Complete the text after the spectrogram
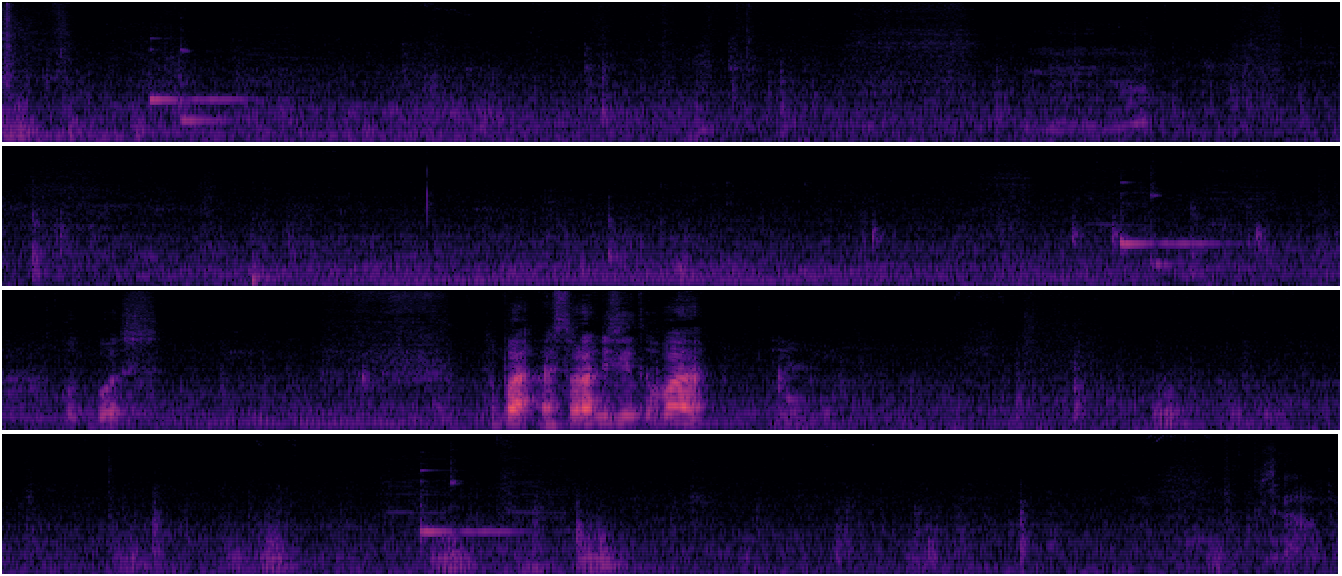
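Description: A cable car cabin hums and creaks softly as it glides along its cable.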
